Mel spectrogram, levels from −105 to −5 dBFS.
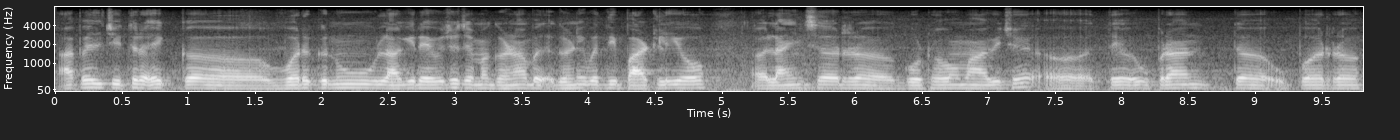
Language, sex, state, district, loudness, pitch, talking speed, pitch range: Gujarati, male, Gujarat, Gandhinagar, -19 LUFS, 115 Hz, 130 wpm, 110-120 Hz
